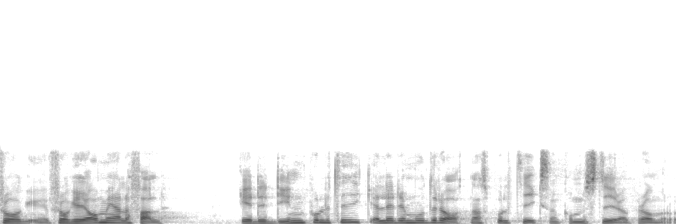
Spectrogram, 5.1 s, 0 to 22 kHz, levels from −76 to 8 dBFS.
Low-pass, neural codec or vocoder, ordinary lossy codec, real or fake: 7.2 kHz; none; none; real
